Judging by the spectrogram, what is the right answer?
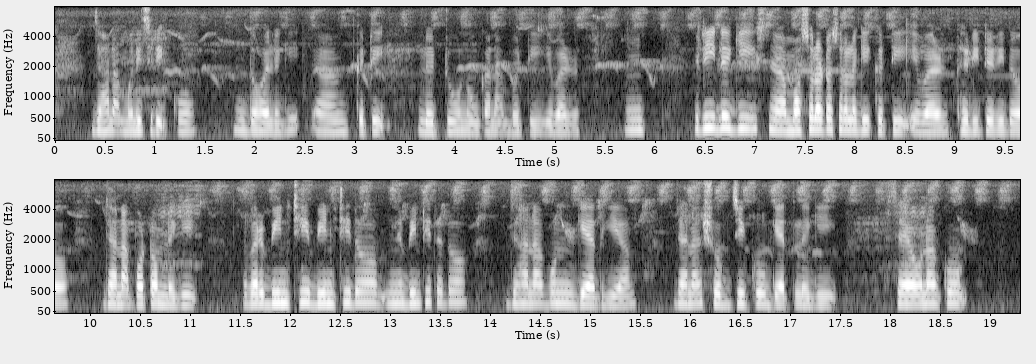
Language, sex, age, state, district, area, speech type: Santali, female, 18-30, West Bengal, Uttar Dinajpur, rural, spontaneous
